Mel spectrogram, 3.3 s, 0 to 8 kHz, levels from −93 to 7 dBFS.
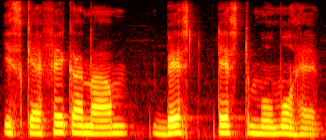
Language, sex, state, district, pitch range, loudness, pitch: Hindi, male, Jharkhand, Ranchi, 145-160 Hz, -17 LUFS, 150 Hz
